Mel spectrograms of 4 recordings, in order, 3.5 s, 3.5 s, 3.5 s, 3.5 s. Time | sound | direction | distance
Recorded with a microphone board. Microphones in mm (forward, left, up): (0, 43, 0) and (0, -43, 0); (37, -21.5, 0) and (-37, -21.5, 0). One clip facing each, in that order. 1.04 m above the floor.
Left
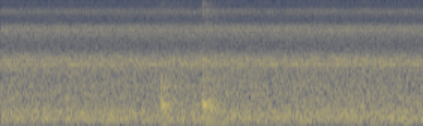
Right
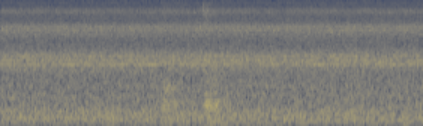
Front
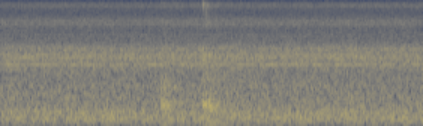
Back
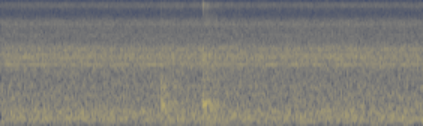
1.3 | footsteps | 95° left | 4 m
